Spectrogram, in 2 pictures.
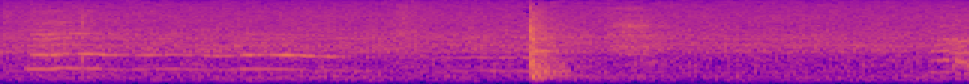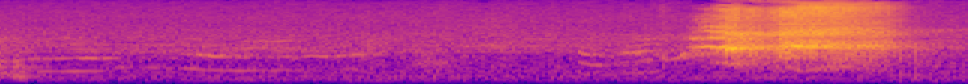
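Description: A baby vocalising: soft, high-pitched whines, a single knock of a plastic bowl or toy on the high-chair tray a little before two seconds in, then a loud squeal near the end.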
